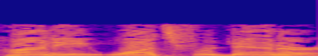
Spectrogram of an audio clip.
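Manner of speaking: acted, pointed, fed-up, mildly emphatic delivery. Telling a joke, the husband asks his wife about dinner, loud voice. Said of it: "asks again in a loud voice".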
